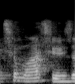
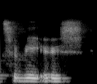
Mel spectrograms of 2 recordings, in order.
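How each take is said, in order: First: "tomatoes" said the speaker's own Caribbean way; own pronunciation of tomatoes. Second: Put-on "tomatoes" drawn out slowly in the other accent; contrasted pronunciation of tomatoes. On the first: Retold or imitated. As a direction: say "tomatoes" in your home accent. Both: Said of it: "please, not tomatoes".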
